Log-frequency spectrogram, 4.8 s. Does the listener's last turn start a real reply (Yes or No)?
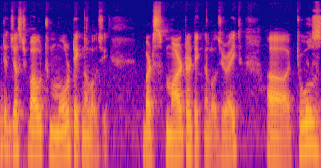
No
